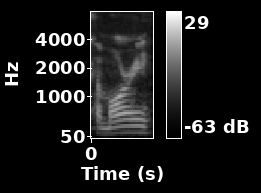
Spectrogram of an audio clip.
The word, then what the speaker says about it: KonMari: love and that's uh I don't know if it's pronounced Marie I've read her book actually um which is talking Kamari it's Kamari yeah it's terrible there's a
